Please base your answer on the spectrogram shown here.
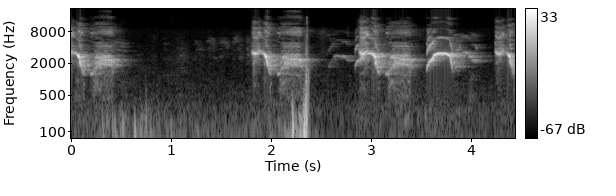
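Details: Male cockatiel calling with loud, buzzy, harmonic notes, some ending in a sharp rising-falling whistle, with a rustle of movement between the first calls.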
